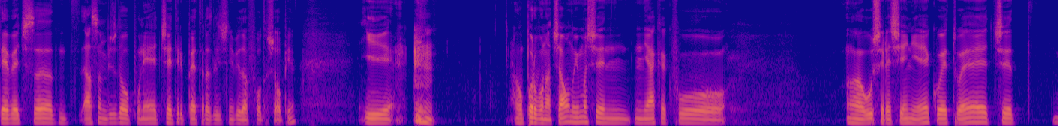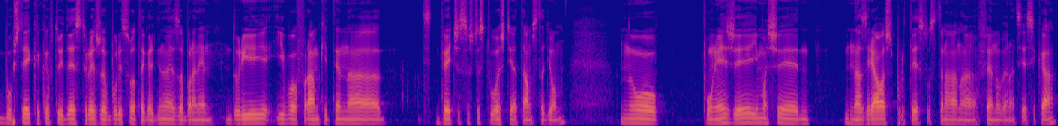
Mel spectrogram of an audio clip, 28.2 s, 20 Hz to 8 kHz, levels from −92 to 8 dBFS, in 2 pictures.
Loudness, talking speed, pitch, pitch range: -34 LUFS, 105 wpm, 100 Hz, 95-105 Hz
